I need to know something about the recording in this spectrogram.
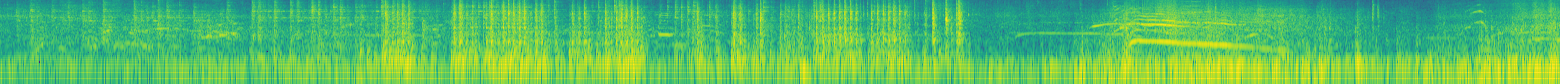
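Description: A small roller coaster rattles along its track.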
